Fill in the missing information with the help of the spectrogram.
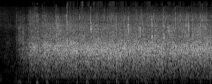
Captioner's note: audience claps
